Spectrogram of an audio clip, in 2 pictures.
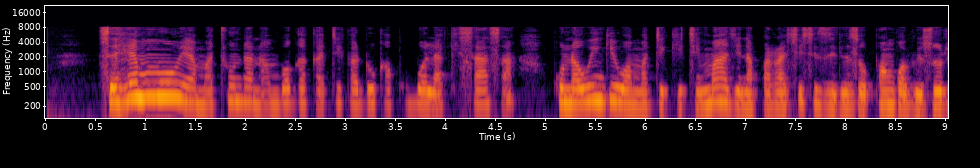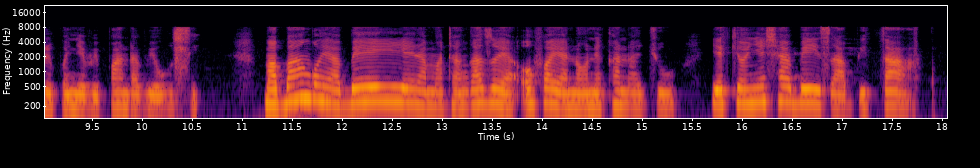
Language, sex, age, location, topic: Swahili, female, 18-24, Nairobi, finance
